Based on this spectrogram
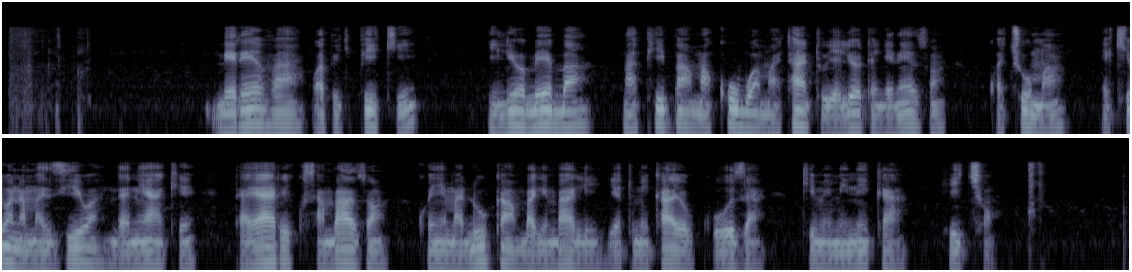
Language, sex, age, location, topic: Swahili, male, 25-35, Dar es Salaam, finance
